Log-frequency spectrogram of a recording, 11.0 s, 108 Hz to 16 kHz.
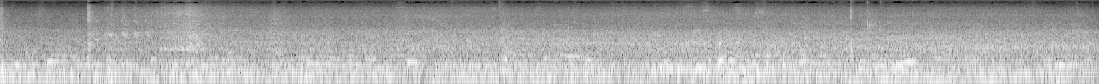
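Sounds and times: people talking indistinctly: 0:00.0 - 0:10.9
street traffic: 0:00.0 - 0:10.9.

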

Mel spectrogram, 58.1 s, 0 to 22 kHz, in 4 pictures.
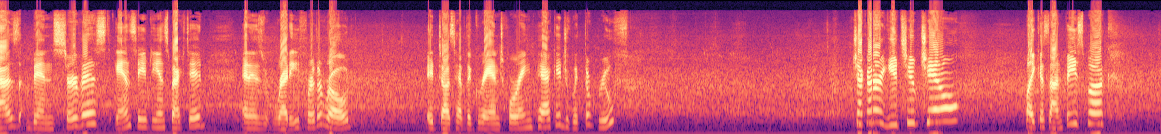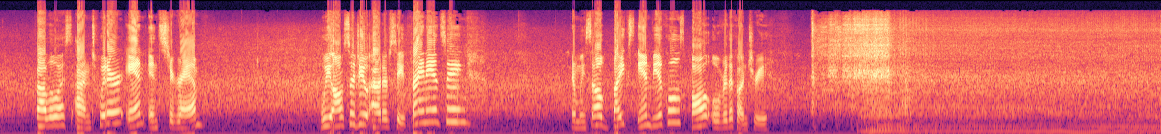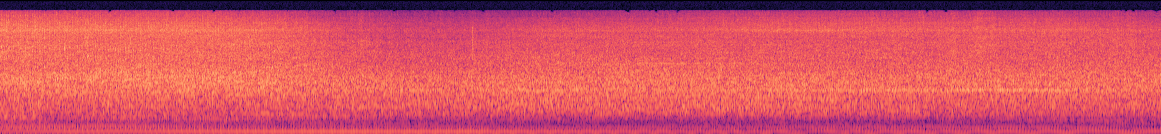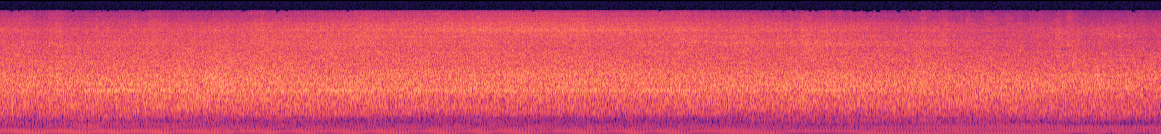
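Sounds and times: car engine idling: 0:24.3 - 0:58.0.

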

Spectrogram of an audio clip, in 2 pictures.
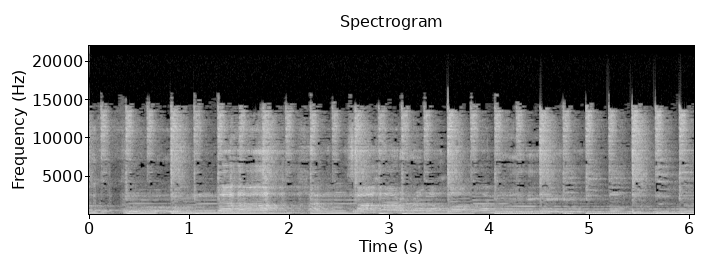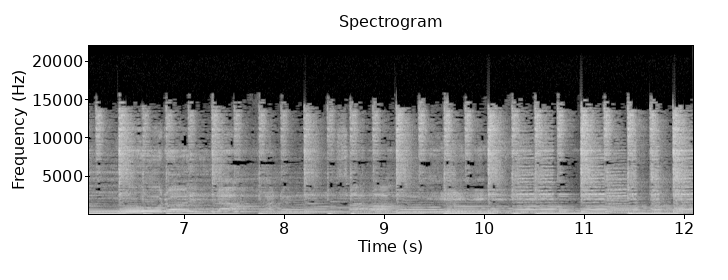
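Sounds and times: man singing into a microphone: 0:00.0 - 0:05.4, 0:06.1 - 0:11.0
bass: 0:00.0 - 0:12.0
electronic organ: 0:00.0 - 0:12.0
steady drum beat: 0:00.0 - 0:12.0.

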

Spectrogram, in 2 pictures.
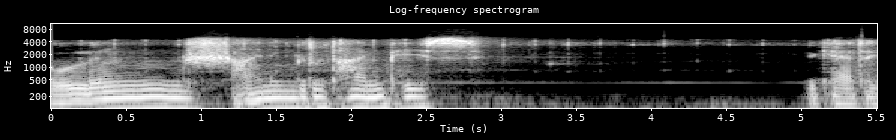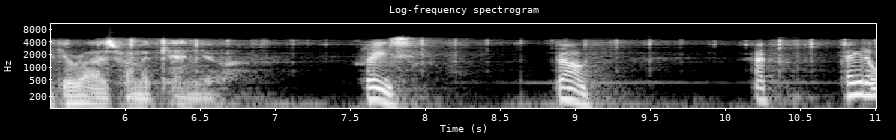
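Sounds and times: thin steady hum: 0:00.0 - 0:11.0
watch ticking: 0:00.0 - 0:11.0.

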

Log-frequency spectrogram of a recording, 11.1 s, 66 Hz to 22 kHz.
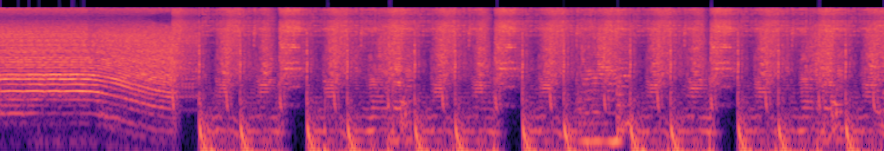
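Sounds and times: electronic synth note sliding down: 0:06.8 - 0:08.3.

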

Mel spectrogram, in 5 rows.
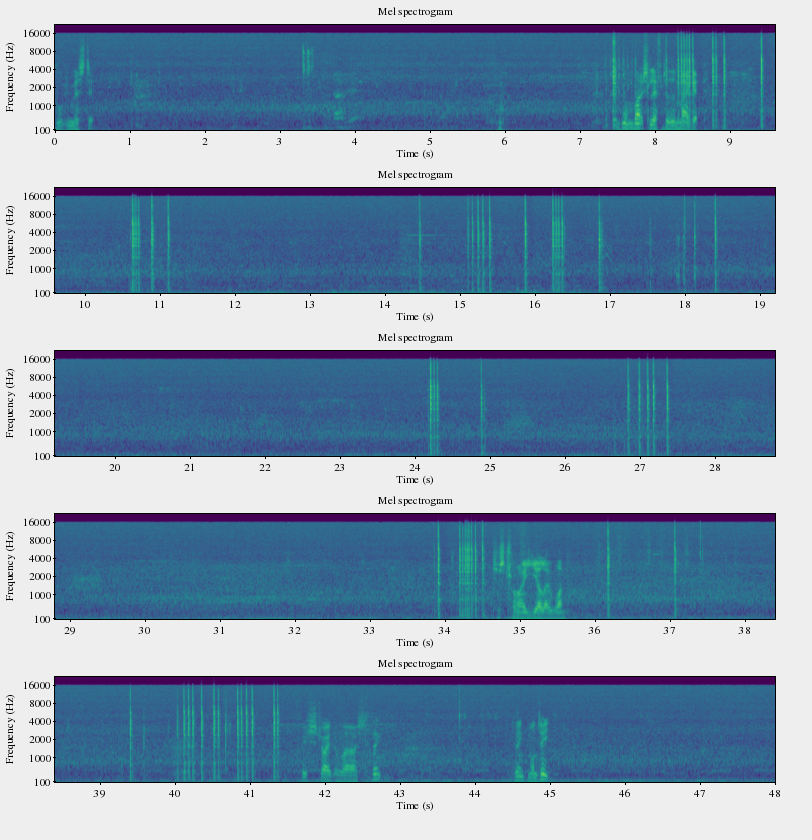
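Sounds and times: wind rumble on microphone: 0:08.0 - 0:34.2.

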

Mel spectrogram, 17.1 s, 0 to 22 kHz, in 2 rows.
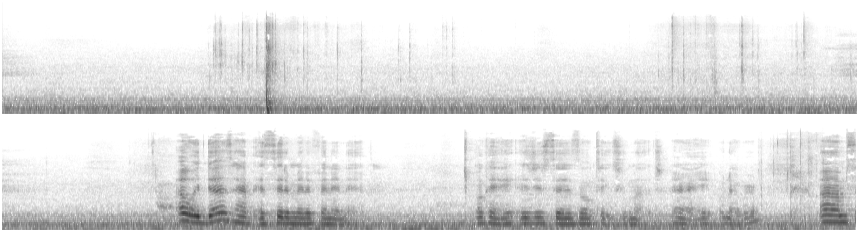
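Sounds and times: steady low hum: 0:00.0 - 0:17.0.

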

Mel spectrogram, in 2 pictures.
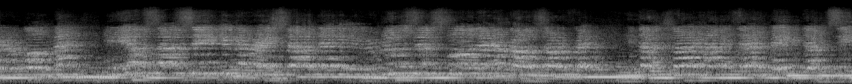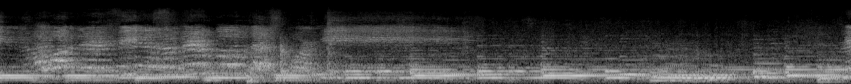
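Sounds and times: children's choir singing: 0:00.0 - 0:13.8, 0:16.7 - 0:17.0.

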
